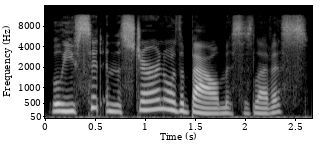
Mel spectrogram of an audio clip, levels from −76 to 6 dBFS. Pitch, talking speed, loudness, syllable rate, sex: 220 Hz, 245 wpm, -18 LUFS, 4.9 syllables/s, female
